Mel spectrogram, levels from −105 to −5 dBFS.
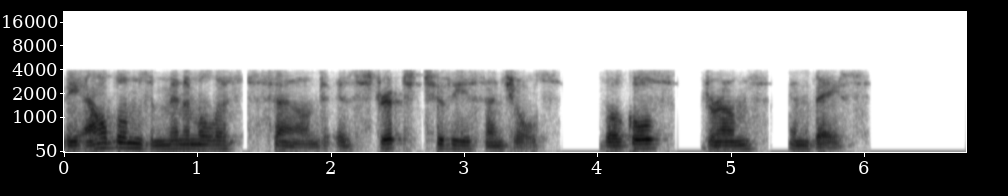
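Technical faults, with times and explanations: Throughout: RealAudio 14.4 codec. The speech sounds muffled and gargly, with nothing above about 3.5 kHz. The band is squeezed to roughly 150 Hz to 3.4 kHz, like a telephone line. This heavy smearing fits an 8 kbit/s speech codec built for dial-up modems. At that rate the coder keeps only a coarse model of the voice each frame, so detail is thrown away and the rebuilt sound turns watery and blurred.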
